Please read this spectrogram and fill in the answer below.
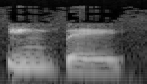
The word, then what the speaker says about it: Yngwie: A W is a V, so it's Yngwie.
